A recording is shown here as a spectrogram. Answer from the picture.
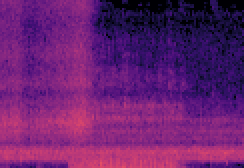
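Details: Pug snoring: one rough, low, rasping breath of just under a second, with a steady faint hiss in the background.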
